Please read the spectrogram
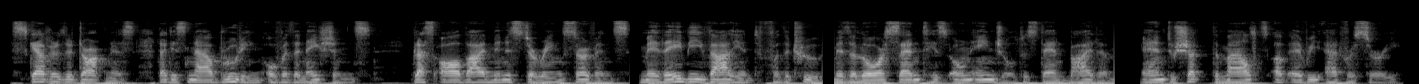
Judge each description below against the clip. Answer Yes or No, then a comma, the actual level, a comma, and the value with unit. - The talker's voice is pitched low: Yes, low, 100 Hz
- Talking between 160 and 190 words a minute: Yes, average, 175 wpm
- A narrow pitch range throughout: Yes, narrow, 2.2 semitones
